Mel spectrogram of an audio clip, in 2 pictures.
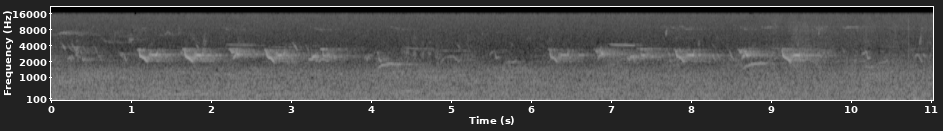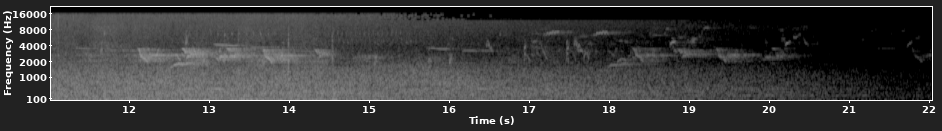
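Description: Outdoor ambience: a steady wash of noise with a bird calling in runs of short, high, repeated notes, about three a second, every few seconds. The whole sound fades out over the last several seconds.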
